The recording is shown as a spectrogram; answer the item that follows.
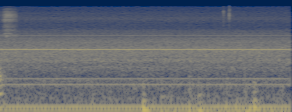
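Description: Steady electrical hum and hiss of the recording setup, with a thin high whine held throughout; a couple of faint ticks come about three and a half seconds in.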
